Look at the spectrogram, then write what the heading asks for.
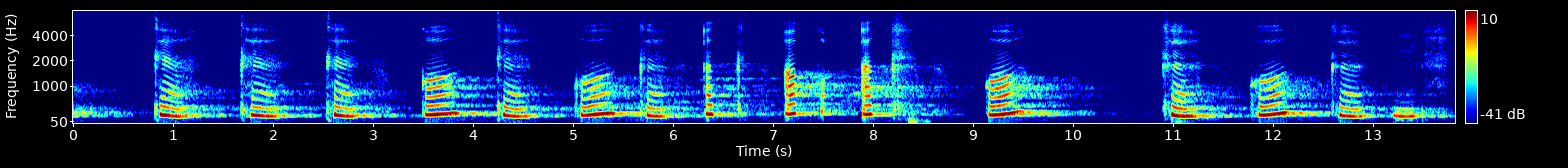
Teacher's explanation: Huruf K ini ada hembusnya sedikit ya. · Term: huruf kaf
